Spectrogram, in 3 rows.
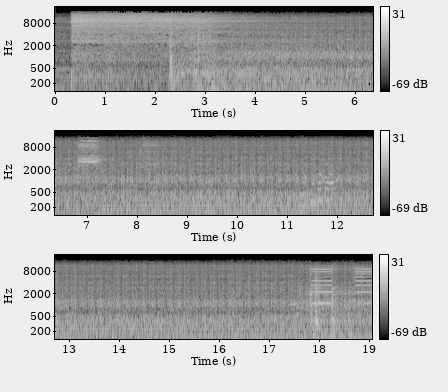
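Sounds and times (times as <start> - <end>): tractor engine idling: 0.0 - 19.0
loud hiss: 0.3 - 3.8.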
